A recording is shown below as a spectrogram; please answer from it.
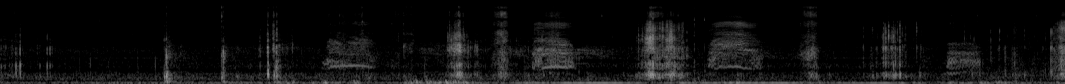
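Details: Hungry tabby street cat in Istanbul meowing loudly, several drawn-out harmonic meows around four to eight seconds, each rising then falling, with clicks, handling noise and low rumble between.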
